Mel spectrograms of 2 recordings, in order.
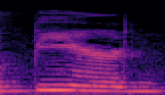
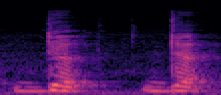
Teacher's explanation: Okay, and to make the hard D sound, your tongue starts behind your teeth at the top, and it goes down, but at the same time, you're making a really strong sound in your throat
